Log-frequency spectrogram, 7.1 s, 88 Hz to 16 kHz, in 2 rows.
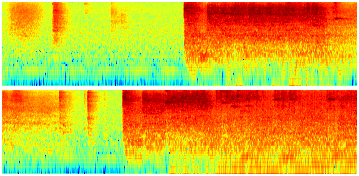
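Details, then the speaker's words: VW Type 1 engine on a stand, cold start right after a valve adjustment and new rocker covers, checking for leaks: cranks briefly, catches cleanly and runs steadily with no valvetrain clatter; healthy. "Let's uh this going to be a cold start we'll go ahead and uh fire it up here"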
